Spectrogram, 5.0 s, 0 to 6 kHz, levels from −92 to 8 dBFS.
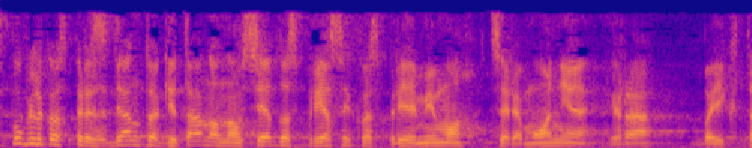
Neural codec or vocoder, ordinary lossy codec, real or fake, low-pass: codec, 24 kHz, 6 kbps, HILCodec; MP3, 32 kbps; fake; 5.4 kHz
